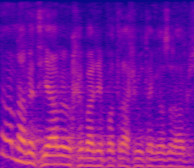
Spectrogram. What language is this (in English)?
Polish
